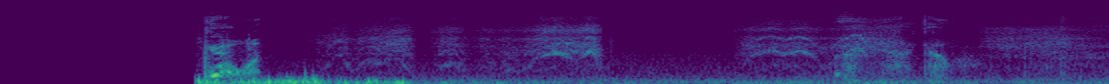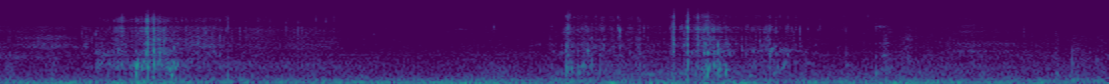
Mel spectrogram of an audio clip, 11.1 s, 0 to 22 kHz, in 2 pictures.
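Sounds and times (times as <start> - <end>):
water sloshing around boat: 3.6 - 10.6
steady low rumble: 4.4 - 11.0.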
